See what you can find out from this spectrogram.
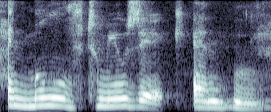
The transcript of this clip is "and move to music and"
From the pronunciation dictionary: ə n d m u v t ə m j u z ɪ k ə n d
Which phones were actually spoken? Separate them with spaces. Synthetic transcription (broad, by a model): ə n m u v t ə m j u z ɪ k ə n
